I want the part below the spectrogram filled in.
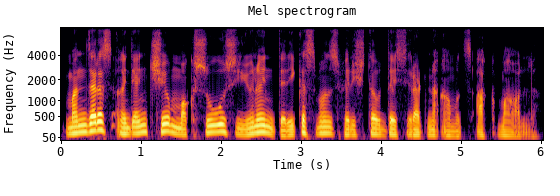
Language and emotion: Kashmiri, neutral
